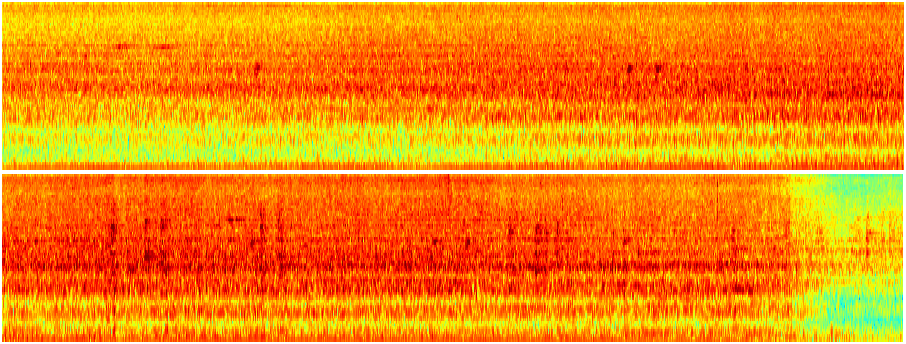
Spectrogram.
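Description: A blade scrapes and pushes loose gravel.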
